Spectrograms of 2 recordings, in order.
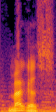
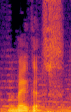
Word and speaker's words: Magus: the antagonist pronounced either magus or magus. Both names come from Greek, and as far as I have come to learn, Greek vowels are traditionally spoken as contemporary long vowels in English.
